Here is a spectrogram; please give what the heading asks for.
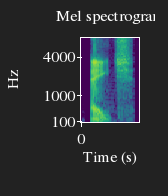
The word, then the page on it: aitch: British English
